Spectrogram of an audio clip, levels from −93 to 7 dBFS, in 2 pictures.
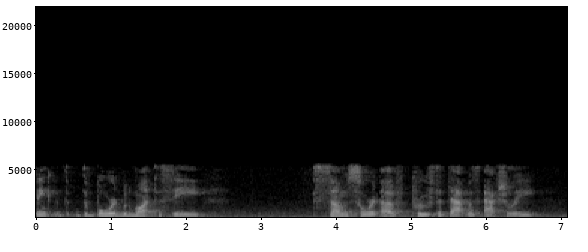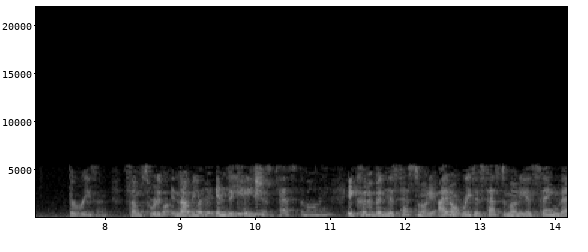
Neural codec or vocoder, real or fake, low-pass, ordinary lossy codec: none; real; 5.4 kHz; Opus, 64 kbps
